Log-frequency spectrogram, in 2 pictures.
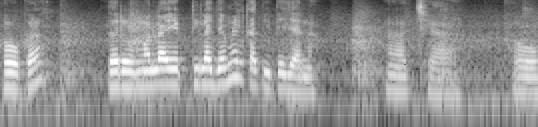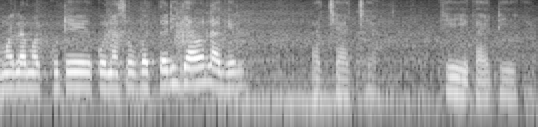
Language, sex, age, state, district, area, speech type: Marathi, female, 60+, Maharashtra, Nagpur, urban, spontaneous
